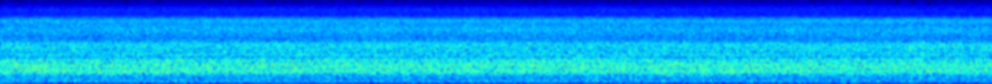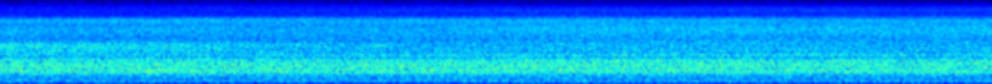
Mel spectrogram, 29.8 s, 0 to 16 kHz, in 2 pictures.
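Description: Steady rush of water cascading down the granite walls of a 9/11 Memorial reflecting pool into the basin.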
